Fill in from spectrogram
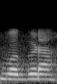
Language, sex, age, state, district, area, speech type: Marathi, female, 30-45, Maharashtra, Nagpur, urban, read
